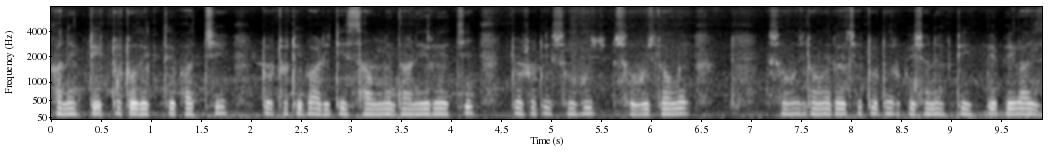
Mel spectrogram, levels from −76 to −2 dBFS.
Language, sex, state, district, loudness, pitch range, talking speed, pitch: Bengali, male, West Bengal, Dakshin Dinajpur, -21 LUFS, 140-150 Hz, 150 wpm, 145 Hz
